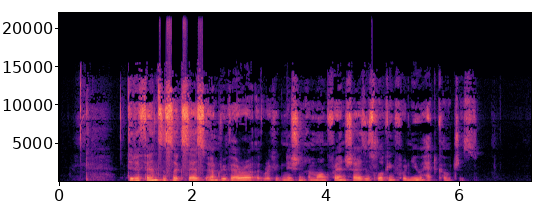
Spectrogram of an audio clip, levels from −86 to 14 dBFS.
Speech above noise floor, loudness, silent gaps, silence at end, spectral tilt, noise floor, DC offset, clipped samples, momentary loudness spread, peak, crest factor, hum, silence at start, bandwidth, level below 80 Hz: 52 dB; -13 LUFS; none; 0.85 s; -3 dB/octave; -67 dBFS; under 0.1%; 0.1%; 20 LU; 0 dBFS; 16 dB; none; 0.3 s; over 20 kHz; -54 dBFS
